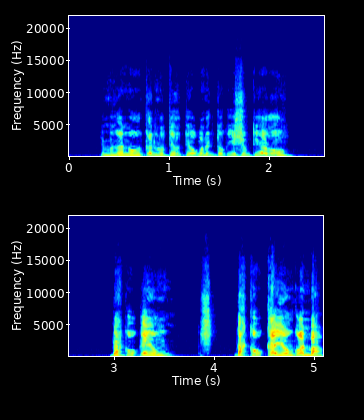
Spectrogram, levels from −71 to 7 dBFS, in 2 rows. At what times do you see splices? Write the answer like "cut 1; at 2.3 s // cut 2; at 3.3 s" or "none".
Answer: none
